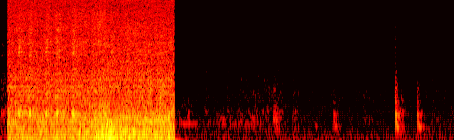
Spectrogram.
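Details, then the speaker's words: Generac standby generator auto-starting through a transfer panel, heard through open cellar windows: a loud burst under two seconds, then quiet with faint clicks. It fired but failed to start, and will retry. "the generator failed to start it's going to retry"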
